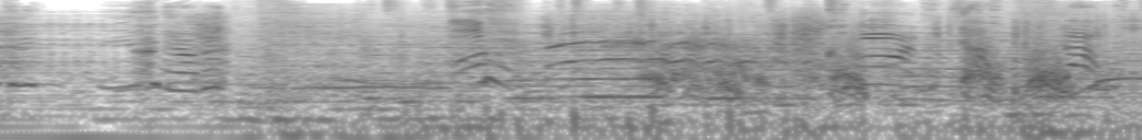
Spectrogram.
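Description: An animated horse whinnies loudly during a wolf attack, several rising and falling neighs over galloping hooves and rushing commotion, with excited voices calling out between the calls.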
